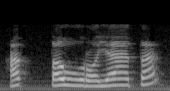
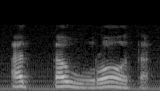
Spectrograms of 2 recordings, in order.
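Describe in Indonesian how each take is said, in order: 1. Bunyi 'y' diucapkan sebelum suku kata terakhir. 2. Tidak ada bunyi 'y' sebelum suku kata terakhir. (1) "ya-nya tidak di, walaupun tertulis tapi tidak dibaca" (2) "yang dibaca hanya alifnya"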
